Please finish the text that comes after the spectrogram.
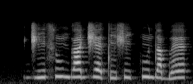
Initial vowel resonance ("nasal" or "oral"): nasal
